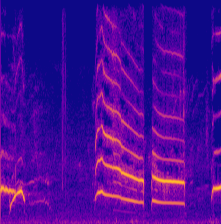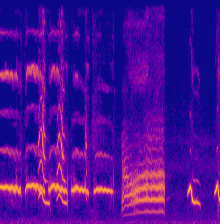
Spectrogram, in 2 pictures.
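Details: Morning voice-training song of a silver-eared laughingthrush: loud, rich whistled phrases with strong overtones, some long and falling, others short and looping, broken by a harsh buzzy burst and a few brief notes near the end.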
